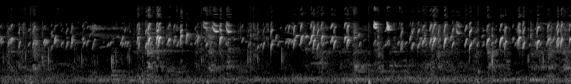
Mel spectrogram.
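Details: European goldfinch females calling, meant to raise breeding drive in males; busy chorus of fast liquid twitters and sharp chirps, several birds at once, with brief pauses between bursts.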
